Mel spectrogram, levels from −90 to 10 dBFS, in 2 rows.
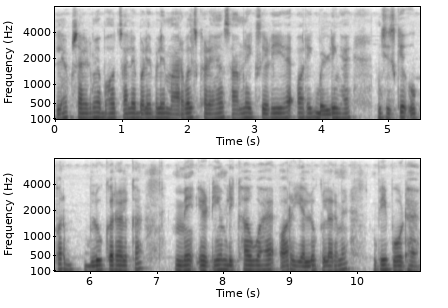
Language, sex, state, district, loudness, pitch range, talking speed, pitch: Hindi, male, Jharkhand, Garhwa, -20 LUFS, 120-125 Hz, 190 wpm, 125 Hz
